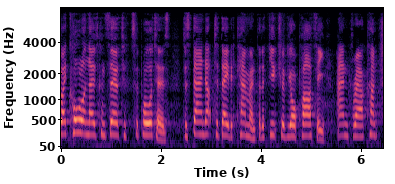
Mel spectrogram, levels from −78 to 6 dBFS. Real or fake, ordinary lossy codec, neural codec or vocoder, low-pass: fake; MP3, 48 kbps; autoencoder, 48 kHz, 32 numbers a frame, DAC-VAE, trained on Japanese speech; 7.2 kHz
